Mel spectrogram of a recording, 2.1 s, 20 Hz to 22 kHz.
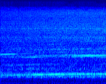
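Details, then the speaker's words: Welding inverter on a variac at low mains voltage, started at about 70 V: cooling fan whirs and shifts pitch, speed varying below 100 V as stabilization kicks in. "Вот видите, слышите вентилятор? Вот до 100 вольт меняет обороты."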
